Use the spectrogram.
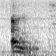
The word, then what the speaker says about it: eight: the next word is eight my friend is eight years years old eight for the number eight the word is spelled e i g h says the a sound the next sound is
